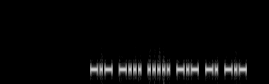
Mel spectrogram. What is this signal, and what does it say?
Morse code, heard as a keyed tone, about 50 wpm, 700 Hz. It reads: KB5KNK
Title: USA Call Signs - 6 Characters - 3x Character Spacing - 50wpm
